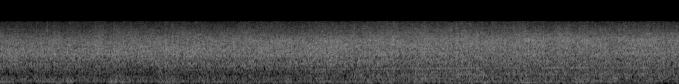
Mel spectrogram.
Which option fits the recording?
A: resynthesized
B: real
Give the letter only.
B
